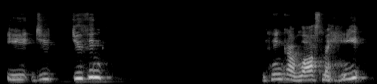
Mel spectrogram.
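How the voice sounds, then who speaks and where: A woman's voice: fairly high pitch, animated, darkish tone. A woman reading the part of a brash, foul-mouthed, washed-up male Hollywood agent at a comedy table read. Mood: stubborn, defiant. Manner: blunt, profane, halting when cornered.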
